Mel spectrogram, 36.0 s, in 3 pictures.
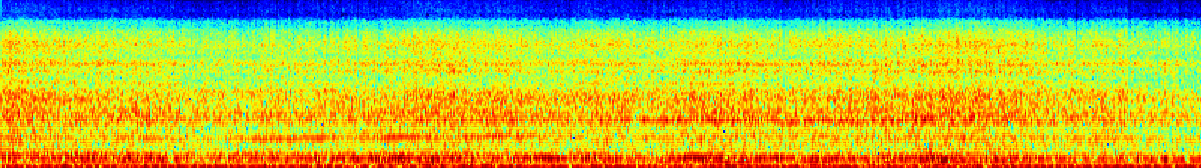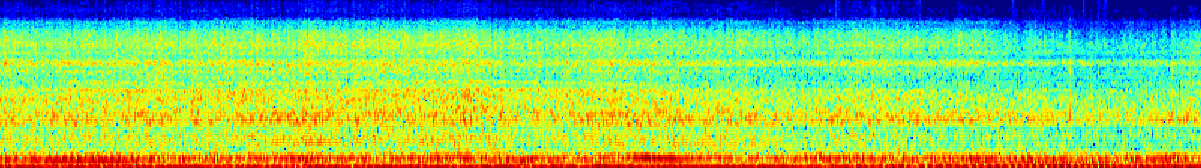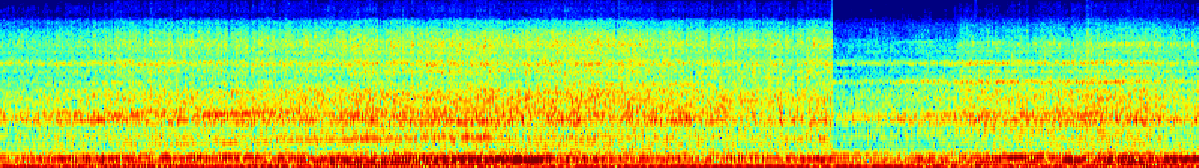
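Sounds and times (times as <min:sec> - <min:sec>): car engine cruising: 0:00.0 - 0:36.0
road noise: 0:00.0 - 0:36.0
wind noise: 0:00.0 - 0:36.0.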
